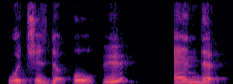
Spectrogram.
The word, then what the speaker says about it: ou: Oui ou non. So that's the ou. Okay. So the U on its own is a U. The OU together is the U.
